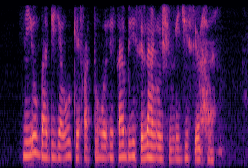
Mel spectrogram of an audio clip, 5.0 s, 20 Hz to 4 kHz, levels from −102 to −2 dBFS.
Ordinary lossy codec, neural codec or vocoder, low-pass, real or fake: AAC, 32 kbps; vocoder, 22.05 kHz, 80 mel bands, HiFi-GAN; 3.6 kHz; fake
